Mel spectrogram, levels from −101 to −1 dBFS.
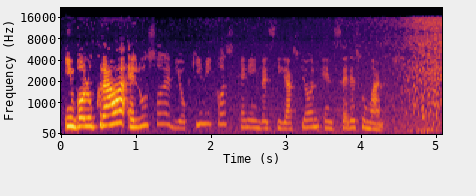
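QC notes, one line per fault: Throughout, overdone noise removal: the background room noise has been pushed down and broken up, leaving twinkling specks where individual frequency bands flicker on and off. The reduction is set so aggressively that any band sitting close to its noise estimate gets cut hard, and the quieter components of the speech are caught along with the noise.
0.29 to 4.4 s, automatic gain rising: the voice and the residual background swell up together over several seconds, not in a sudden step. The input level drops by about 17 dB, in step with the talker moving back from the microphone around the one-second mark. The automatic gain control reads this as the signal going quiet and slowly raises its gain by about 10 dB to compensate, lifting everything at once, noise included. The talker's later shift near 4.5 s falls after this rise.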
